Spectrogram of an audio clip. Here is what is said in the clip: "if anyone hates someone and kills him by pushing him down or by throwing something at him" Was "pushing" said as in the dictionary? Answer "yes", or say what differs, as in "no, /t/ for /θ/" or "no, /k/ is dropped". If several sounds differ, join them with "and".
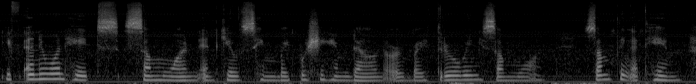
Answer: yes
